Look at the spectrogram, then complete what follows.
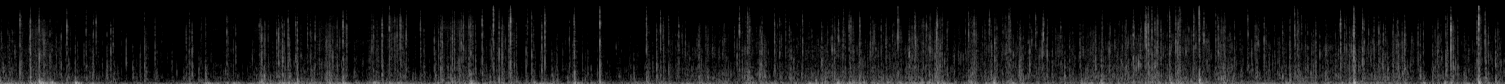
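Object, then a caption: Thin clear plastic film. A large heap of thin, clear plastic sheeting is crumpled with both hands, giving a dense, continuous crinkling of sharp, bright crackles. The crinkling rises and falls in bursts over a steady low rumble, and each crackle stops almost instantly.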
